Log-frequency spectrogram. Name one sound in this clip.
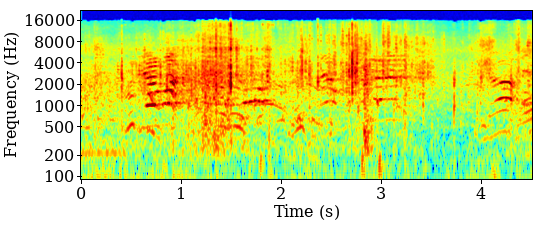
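Young children shout and chatter close by outdoors.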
